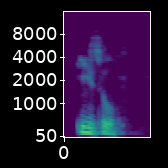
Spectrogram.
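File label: "easel", British English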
